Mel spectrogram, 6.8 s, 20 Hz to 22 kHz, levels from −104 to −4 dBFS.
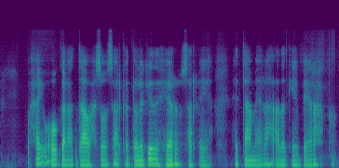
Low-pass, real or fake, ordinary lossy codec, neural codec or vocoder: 10.8 kHz; fake; none; codec, 24 kHz, 0.9 kbps, DualCodec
